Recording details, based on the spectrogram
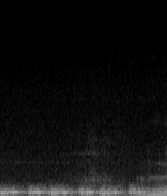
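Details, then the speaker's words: Fetal heartbeat on Doppler monitor during labour in hospital: rapid, rhythmic, regular whooshing pulses; baby reported doing well. "yeah we just got some drinks here and uh you can probably hear in the background of his heartbeat he's doing really well and everything like that"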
